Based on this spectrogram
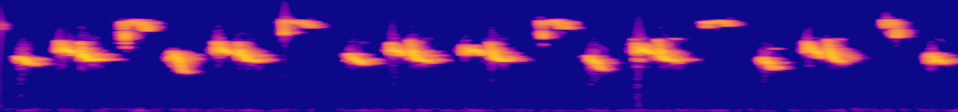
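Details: Bahama mockingbird song: a continuous run of varied short phrases, a mix of burry warbles, downslurred notes and brief high whistles, delivered at an even, quick pace.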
